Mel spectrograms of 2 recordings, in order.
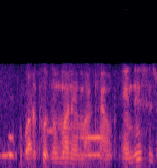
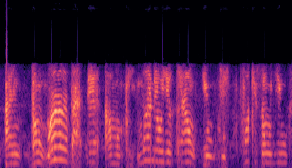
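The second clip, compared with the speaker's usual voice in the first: higher, sing-song mimicking of her promises; mocking imitation; 10 semitones higher, 3 dB louder than usual. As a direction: mimic her empty reassurance. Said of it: "you were like".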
